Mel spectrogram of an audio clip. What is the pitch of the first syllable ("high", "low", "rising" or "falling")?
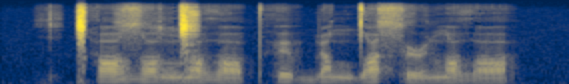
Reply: rising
